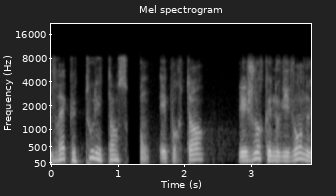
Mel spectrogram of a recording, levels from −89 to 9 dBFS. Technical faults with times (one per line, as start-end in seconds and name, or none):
0.00-3.91 Opus voice compression
1.13-3.91 input switched to a poorer device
